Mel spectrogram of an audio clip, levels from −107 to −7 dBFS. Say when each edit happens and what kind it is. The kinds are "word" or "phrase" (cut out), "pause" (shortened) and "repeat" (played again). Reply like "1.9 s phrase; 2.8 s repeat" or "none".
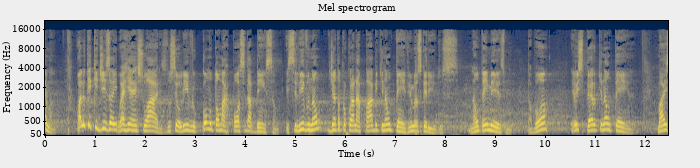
1.4 s word; 4.7 s pause; 10.4 s pause

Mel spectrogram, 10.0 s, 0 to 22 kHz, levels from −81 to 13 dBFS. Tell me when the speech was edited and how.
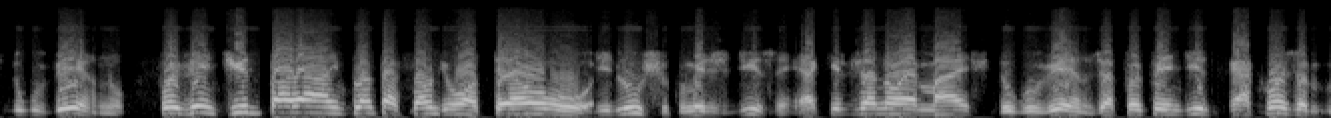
7.4 s pause

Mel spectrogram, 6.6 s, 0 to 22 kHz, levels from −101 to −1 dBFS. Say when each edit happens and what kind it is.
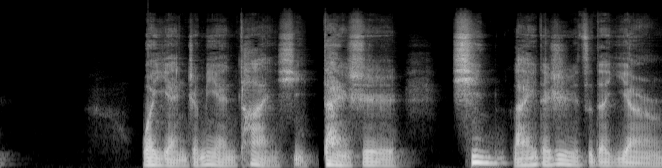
3.2 s pause

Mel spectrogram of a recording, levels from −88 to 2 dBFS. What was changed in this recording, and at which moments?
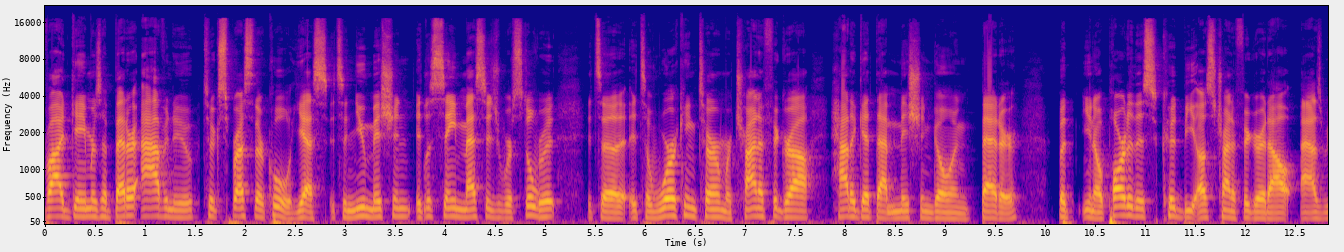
1.5 s pause; 3.8 s word; 4.9 s phrase; 10.3 s word

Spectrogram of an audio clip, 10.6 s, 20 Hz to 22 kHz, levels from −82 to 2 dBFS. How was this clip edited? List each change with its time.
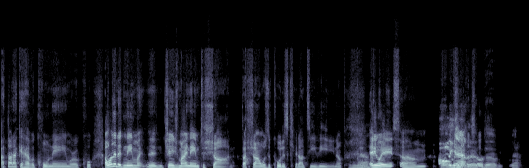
6.9 s pause

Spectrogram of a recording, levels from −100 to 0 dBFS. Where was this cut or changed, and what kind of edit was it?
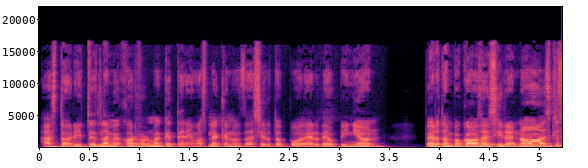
1.7 s phrase

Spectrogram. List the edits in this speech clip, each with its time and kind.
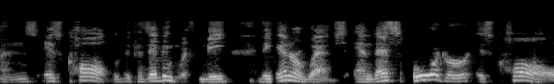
1.7 s word; 2.5 s phrase

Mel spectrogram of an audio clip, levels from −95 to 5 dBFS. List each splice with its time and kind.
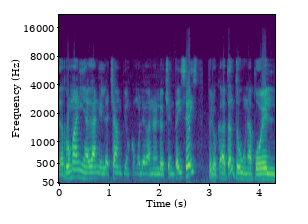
2.9 s pause

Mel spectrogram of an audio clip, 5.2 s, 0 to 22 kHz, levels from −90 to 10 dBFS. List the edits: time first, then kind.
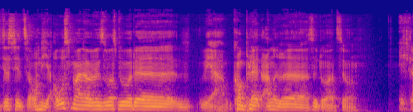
1.5 s word

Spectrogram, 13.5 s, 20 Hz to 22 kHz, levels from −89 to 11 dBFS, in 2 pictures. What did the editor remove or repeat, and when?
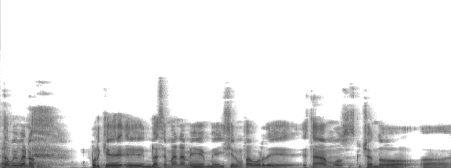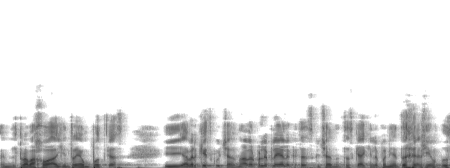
1.3 s pause

